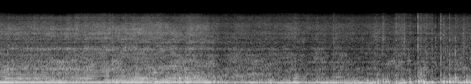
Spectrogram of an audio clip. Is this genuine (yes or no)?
no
